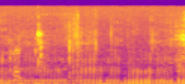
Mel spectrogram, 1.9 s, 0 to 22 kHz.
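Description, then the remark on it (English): A steady cat purr rumbles low and continuous throughout as an 11-year-old girl snuggles the cat, with soft rhythmic pulses and faint breathy noises over it. “is snuggling her cat Oreo while we talk”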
